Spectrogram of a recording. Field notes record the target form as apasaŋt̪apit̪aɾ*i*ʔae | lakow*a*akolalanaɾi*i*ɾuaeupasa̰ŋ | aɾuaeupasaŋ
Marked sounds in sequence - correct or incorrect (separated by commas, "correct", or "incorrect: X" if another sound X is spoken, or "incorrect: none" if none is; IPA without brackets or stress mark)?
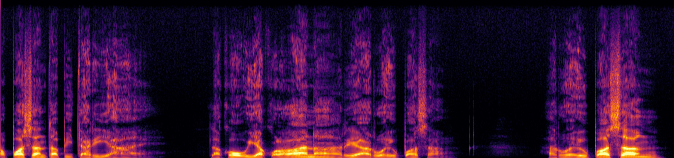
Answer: correct, incorrect: i, incorrect: a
